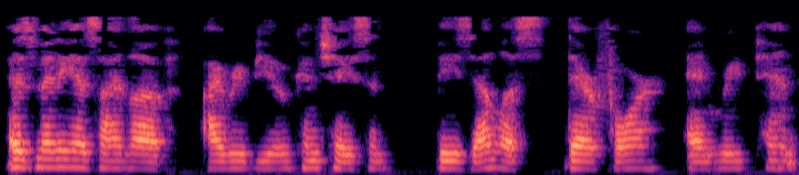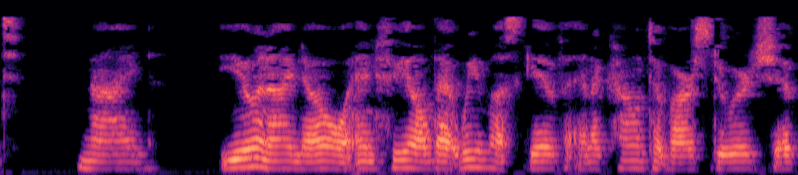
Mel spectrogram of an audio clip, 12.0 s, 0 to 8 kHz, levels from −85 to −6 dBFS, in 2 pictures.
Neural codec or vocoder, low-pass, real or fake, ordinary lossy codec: codec, 16 kHz in and 24 kHz out, 1 kbps, XY-Tokenizer; 7.2 kHz; fake; MP3, 24 kbps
